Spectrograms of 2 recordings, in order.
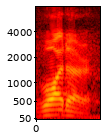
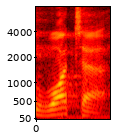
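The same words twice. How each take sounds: First: The t sounds like a soft d. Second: The t is a clear, crisp t. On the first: The speaker calls it wrong. "it sounds like a D, water. That's American" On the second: The speaker calls it right. "But when you say water, can I have a glass of water? That's British"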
